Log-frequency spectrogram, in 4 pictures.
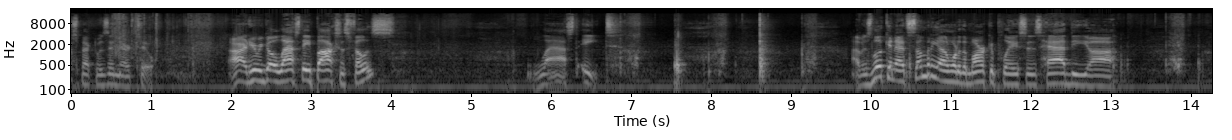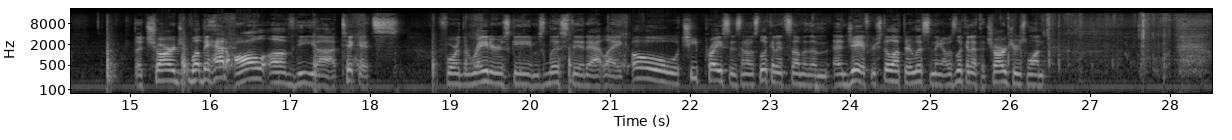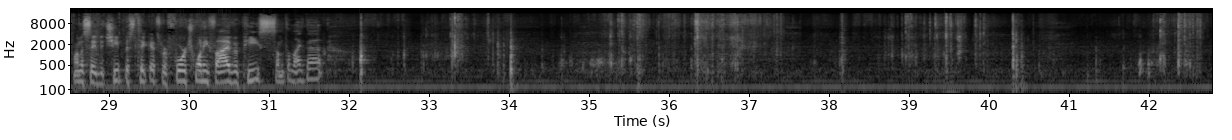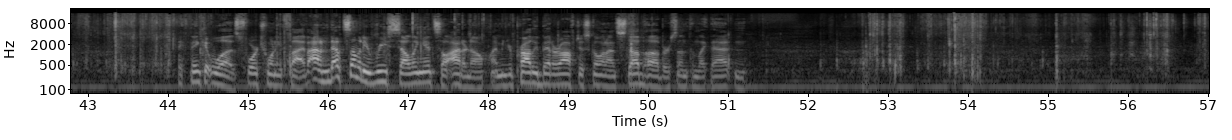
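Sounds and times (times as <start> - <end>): foil pack crinkling: 0.0 - 2.3, 25.2 - 30.4, 32.4 - 34.0, 34.7 - 40.6, 41.6 - 49.7, 52.3 - 57.0.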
